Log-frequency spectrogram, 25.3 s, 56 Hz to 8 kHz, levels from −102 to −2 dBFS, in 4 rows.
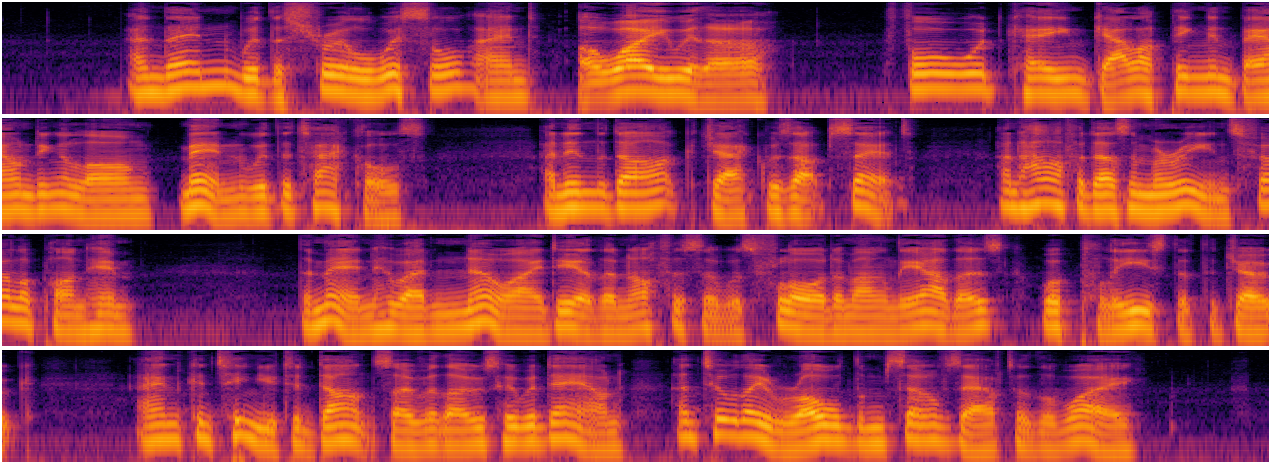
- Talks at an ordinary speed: Yes, average, 170 wpm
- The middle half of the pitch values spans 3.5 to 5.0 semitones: Yes, average, 4.7 semitones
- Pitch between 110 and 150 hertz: Yes, low, 135 Hz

